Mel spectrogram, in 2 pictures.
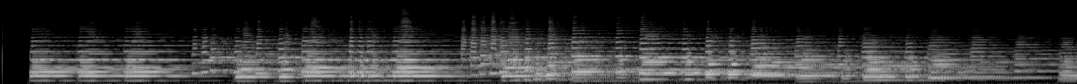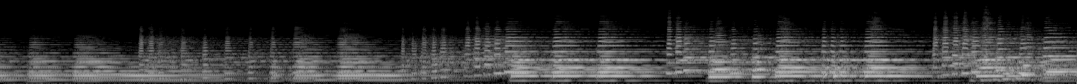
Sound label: Trio for Brass Allegro deciso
